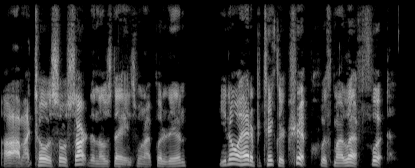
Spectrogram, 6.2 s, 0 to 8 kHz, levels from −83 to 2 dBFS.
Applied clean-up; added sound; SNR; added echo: neural mask model Resemble Enhance denoiser.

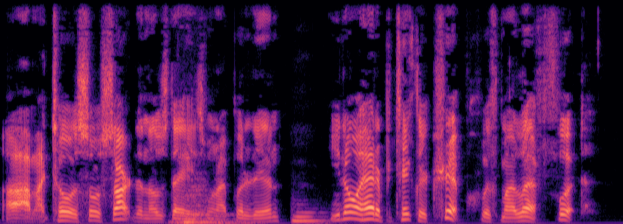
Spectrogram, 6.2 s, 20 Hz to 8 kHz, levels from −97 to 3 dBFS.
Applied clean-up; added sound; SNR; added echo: none; Brass instrument + Bowed string instrument; 13 dB; none.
